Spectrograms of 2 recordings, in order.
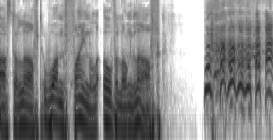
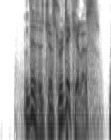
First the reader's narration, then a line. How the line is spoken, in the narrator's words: muttered the third doctor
